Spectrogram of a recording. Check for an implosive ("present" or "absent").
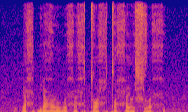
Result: present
